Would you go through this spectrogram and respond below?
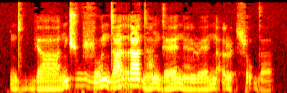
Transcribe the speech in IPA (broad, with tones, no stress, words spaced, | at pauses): ndo̤˩bʲaː˩ nd͡ʒo̤˥ɮo˧˥nda˧˥ ra˥ dã˩˧ŋɡɛː˩˧nɛ̃ː˩ ɭɛ˩˧na̰˥ɭɛ̰˩ ɬo̰˥ ɡɐ˩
